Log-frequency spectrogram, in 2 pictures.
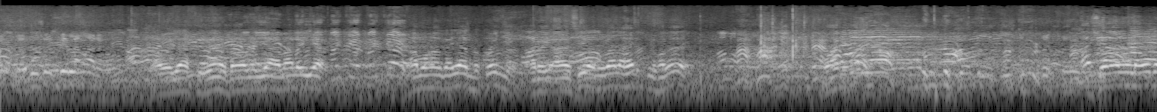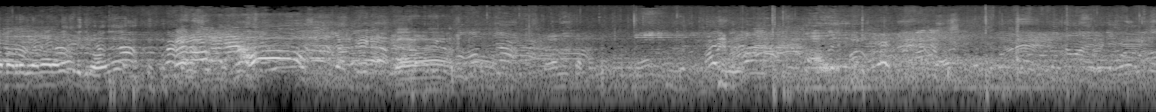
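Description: Men shout to each other across an open field.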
